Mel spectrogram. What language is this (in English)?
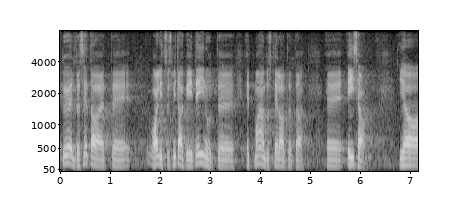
Estonian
